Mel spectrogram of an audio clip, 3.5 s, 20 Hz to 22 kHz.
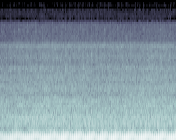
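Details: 1977 BMW R100S twin, warm restart after about 15 minutes off, choke still on: steady low thudding idle with slightly uneven pulses, holding speed but not quite smooth. The owner feels a small throttle turn could make it die. Rough idle.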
